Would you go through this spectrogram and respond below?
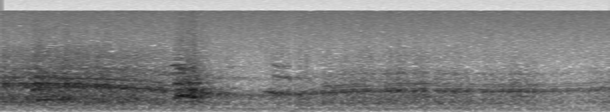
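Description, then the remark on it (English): A small mongrel dog gives a single sharp bark, set against a steady, high whining tone that carries on through the rest of the moment; no one speaks. “A small mongrel dog sat beside his chair, looking at him expectantly.”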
